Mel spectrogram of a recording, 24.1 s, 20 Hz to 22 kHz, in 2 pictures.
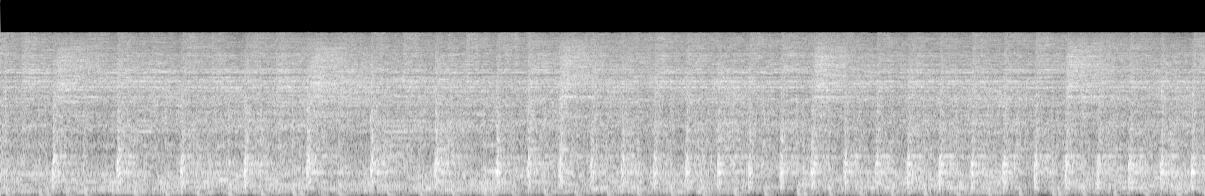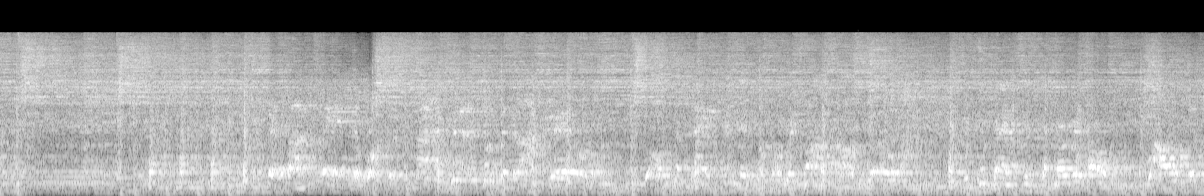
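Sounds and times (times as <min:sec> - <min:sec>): drum kit fast beat: 0:00.0 - 0:24.0
metal band playing: 0:00.0 - 0:24.0.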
